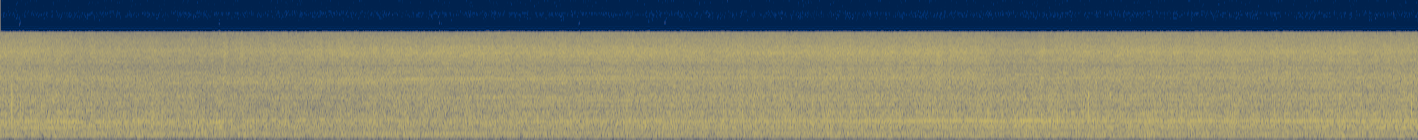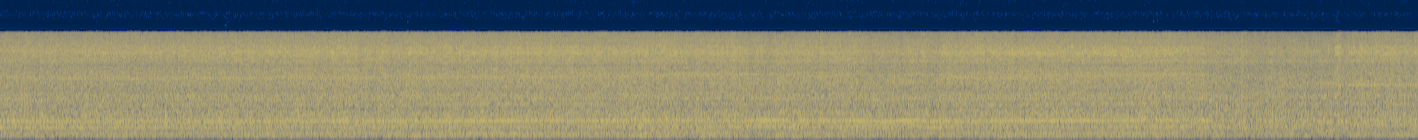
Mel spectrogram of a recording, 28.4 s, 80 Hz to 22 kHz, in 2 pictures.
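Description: Suzuki V-Strom 650's V-twin engine running at a steady cruising speed on a gravel road, its note creeping slightly higher and easing off near the end, under a constant rush of wind and road noise.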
